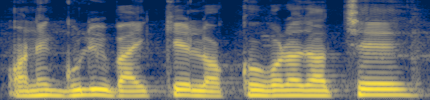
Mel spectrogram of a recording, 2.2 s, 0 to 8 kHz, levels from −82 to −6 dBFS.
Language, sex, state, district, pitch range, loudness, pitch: Bengali, male, West Bengal, Alipurduar, 145-165 Hz, -12 LUFS, 155 Hz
